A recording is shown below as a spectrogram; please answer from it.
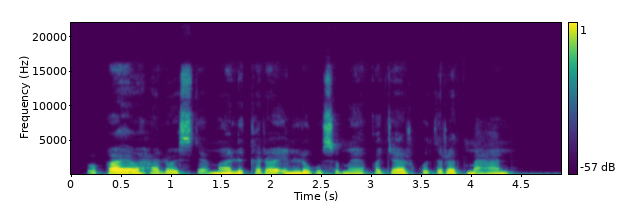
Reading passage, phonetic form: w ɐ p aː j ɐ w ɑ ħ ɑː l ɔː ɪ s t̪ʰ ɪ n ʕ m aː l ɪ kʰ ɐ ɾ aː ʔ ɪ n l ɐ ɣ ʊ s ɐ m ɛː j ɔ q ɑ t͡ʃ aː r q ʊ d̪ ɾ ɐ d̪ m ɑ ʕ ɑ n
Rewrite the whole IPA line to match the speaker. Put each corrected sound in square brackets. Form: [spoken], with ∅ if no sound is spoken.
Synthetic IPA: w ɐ p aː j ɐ w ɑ ħ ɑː l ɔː ɪ s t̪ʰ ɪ [∅] ʕ m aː l ɪ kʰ ɐ ɾ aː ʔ ɪ n l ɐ ɣ ʊ s ɐ m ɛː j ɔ q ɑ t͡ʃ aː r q ʊ d̪ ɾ ɐ d̪ m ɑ ʕ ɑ n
